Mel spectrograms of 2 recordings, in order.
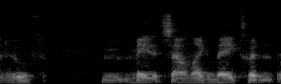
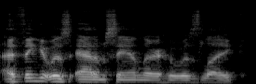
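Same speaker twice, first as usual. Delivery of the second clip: usual speaking voice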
